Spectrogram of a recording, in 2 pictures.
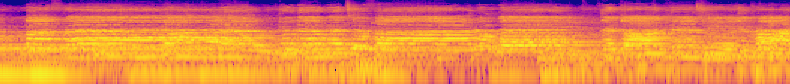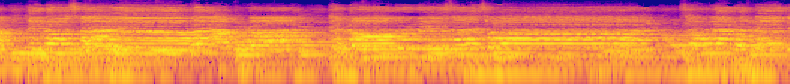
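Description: A vocal trio of two women and a man singing a slow gospel song in harmony into handheld microphones.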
